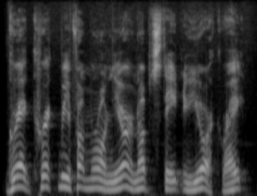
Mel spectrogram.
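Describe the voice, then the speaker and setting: A man's voice: on the high side, fast talker, a little mellow. A man in his seventies hosting a livestream, chatting casually with viewers in a folksy, joking, rambling way. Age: 70s. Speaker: host of a ham radio livestream.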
